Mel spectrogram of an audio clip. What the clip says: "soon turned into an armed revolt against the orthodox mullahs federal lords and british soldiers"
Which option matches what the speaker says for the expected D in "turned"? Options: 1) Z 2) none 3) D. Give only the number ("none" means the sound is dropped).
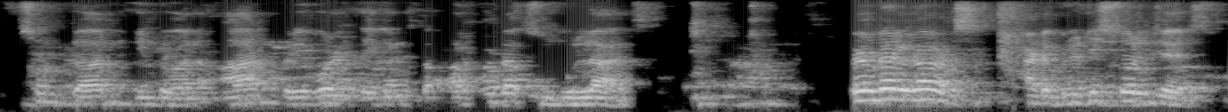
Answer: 2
